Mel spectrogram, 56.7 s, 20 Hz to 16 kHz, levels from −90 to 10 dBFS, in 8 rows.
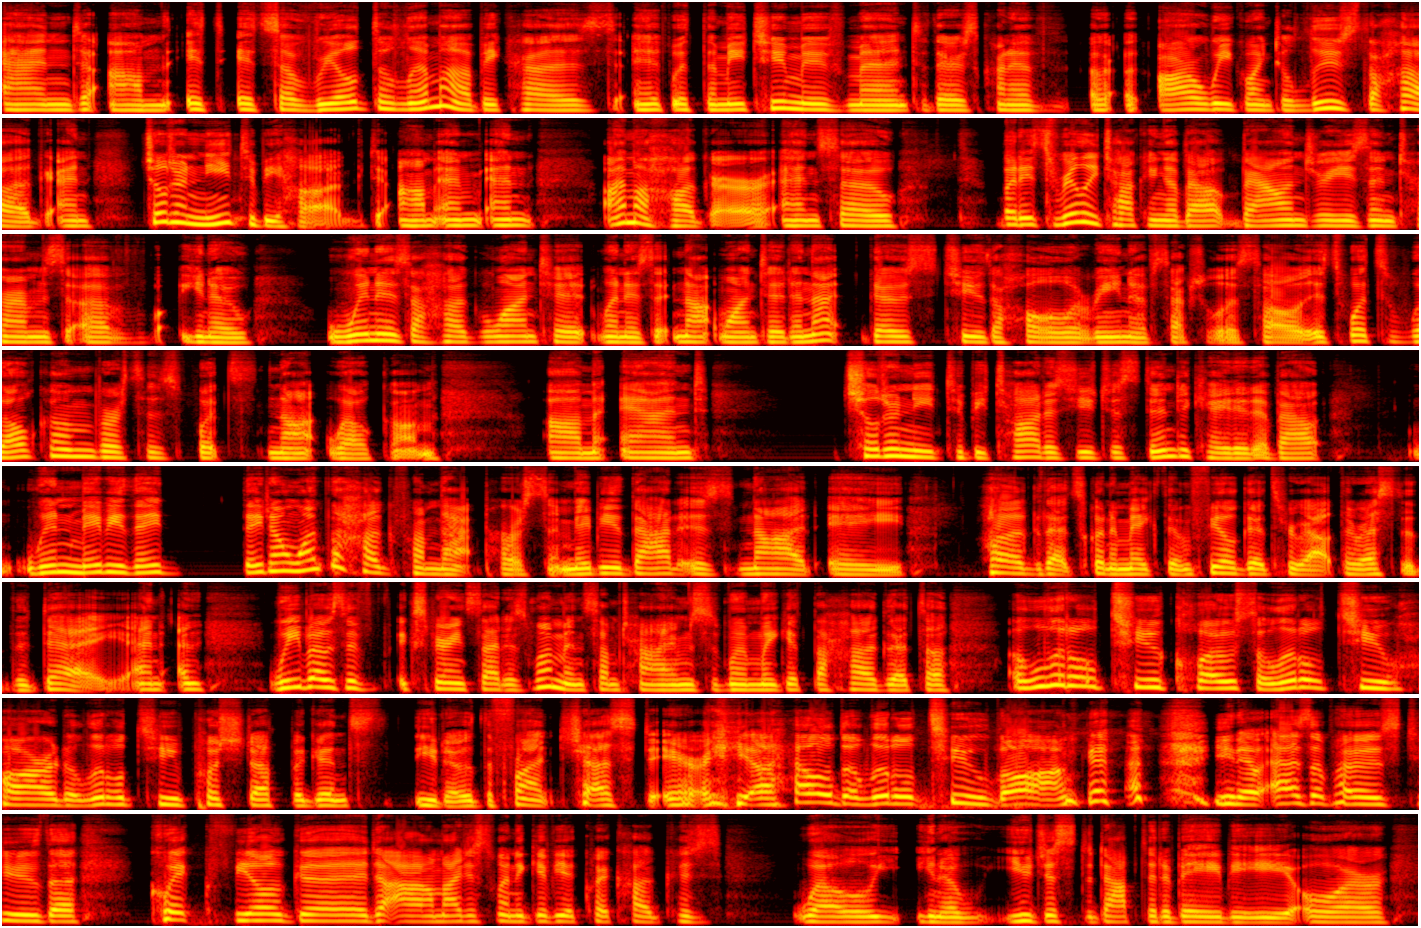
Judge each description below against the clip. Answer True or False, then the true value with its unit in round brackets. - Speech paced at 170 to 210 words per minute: True (200 wpm)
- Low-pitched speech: False (180 Hz)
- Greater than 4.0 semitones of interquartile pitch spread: False (3.7 semitones)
